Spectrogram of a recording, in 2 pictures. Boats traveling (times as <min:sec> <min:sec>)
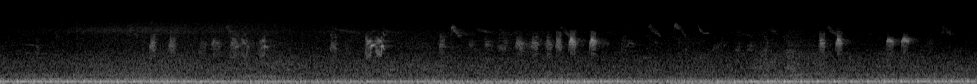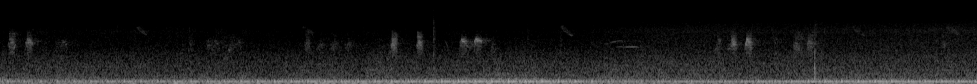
0:12.2 0:19.5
